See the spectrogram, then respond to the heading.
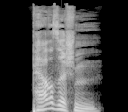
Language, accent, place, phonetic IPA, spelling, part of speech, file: German, Germany, Berlin, [ˈpɛʁzɪʃm̩], persischem, adjective, De-persischem.ogg
- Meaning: strong dative masculine/neuter singular of persisch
